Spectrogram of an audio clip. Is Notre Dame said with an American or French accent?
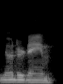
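American. It is said with an American, South Bend accent.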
